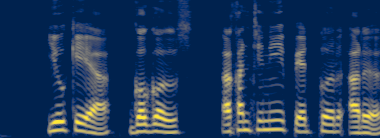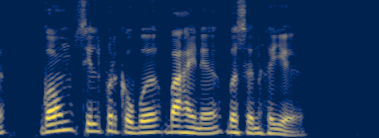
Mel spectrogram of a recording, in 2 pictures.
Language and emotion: Bodo, neutral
